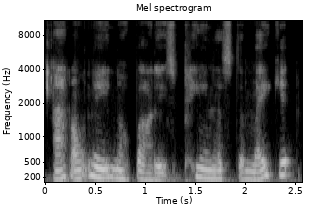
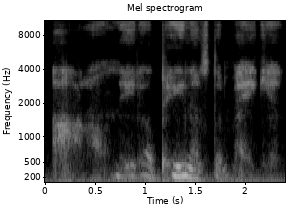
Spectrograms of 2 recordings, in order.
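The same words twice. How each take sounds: First: Said in the usual way. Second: Soft voiceless whisper; whispered take. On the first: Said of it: "first take". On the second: Real, not acted. To the audience, hushed private vow. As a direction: drop to a hush on the repeat. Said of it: "whispered repeat".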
